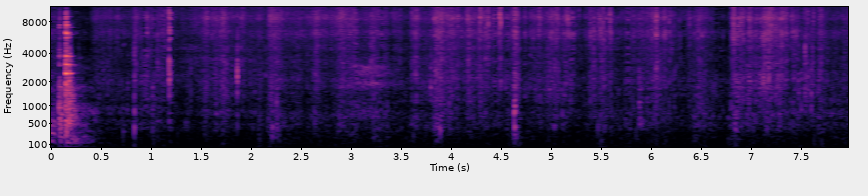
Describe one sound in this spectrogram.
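Plastic bags and wrappers rustle and crinkle close by.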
